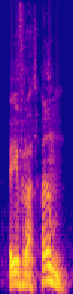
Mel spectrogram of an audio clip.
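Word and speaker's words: אברהם: Quando você pronuncia em hebraico Avraham, você está dizendo pai de um grande povo.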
